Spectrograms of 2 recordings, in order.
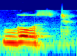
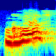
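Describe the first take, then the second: First: The first sound is a plain g. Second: The first sound is an aspirated g. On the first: The speaker calls it right. "एच silent होगा तो हम यहां पे पढ़ेंगे इसे गोस्ट" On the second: The speaker calls it wrong. "हम इसे घोस्ट नहीं पढ़ेंगे"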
